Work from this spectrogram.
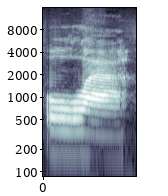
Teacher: the tip of the tongue goes down behind the bottom front teeth the jaw drops open and the back of the tongue lifts hola then we close the jaw and the teeth come together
